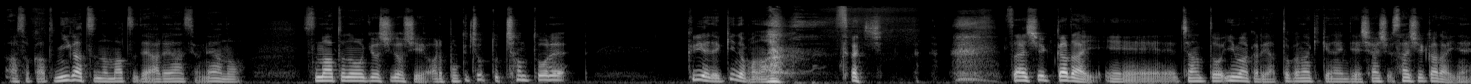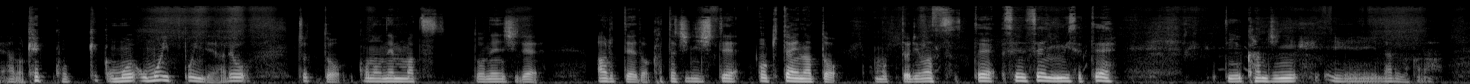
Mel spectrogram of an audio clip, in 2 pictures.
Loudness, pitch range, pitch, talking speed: -26 LUFS, 125-160 Hz, 140 Hz, 300 characters per minute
